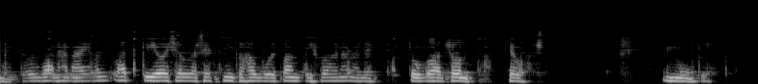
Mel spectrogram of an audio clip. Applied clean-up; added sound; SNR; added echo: neural mask model DeepFilterNet 3.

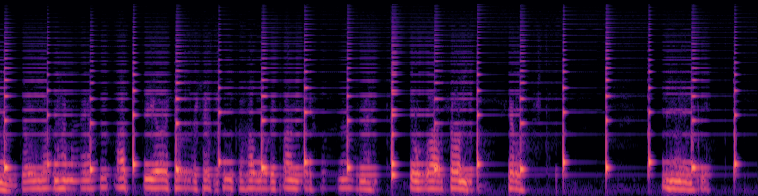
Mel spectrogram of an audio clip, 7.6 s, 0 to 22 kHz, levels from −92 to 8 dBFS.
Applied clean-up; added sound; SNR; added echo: neural mask model RNNoise.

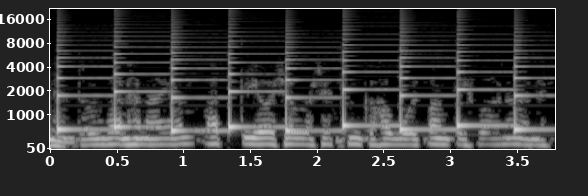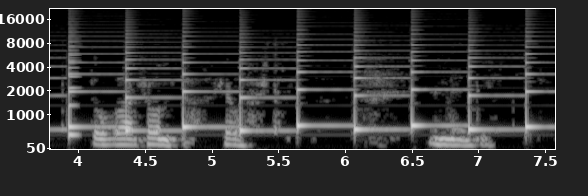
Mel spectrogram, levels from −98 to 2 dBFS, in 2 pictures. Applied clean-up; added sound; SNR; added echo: classical method spectral subtraction.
